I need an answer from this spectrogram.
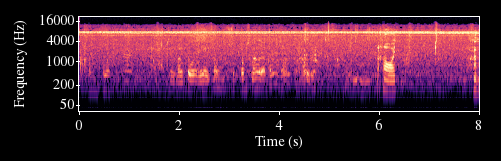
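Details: A baby monkey, very hungry, cries for milk with quavering, wobbling whines in quick bursts, then a sharp rising squeal near the end, against a constant high-pitched hum.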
